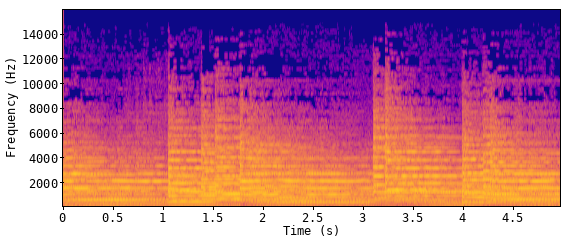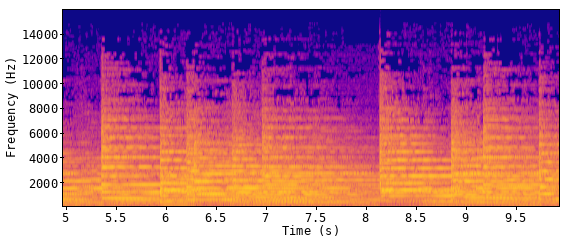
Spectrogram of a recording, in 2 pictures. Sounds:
bell

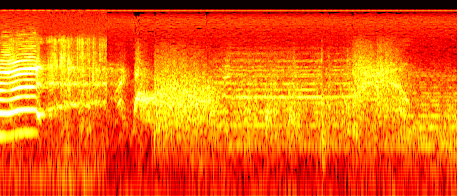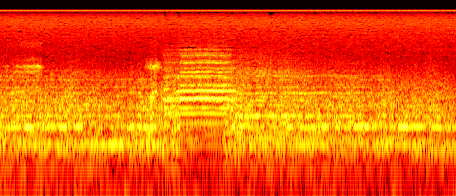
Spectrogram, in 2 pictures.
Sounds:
music, speech

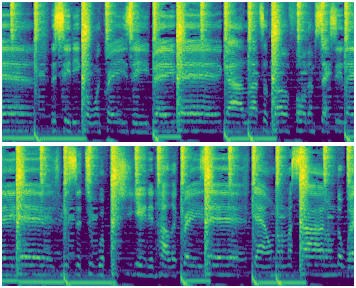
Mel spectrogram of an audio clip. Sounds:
music

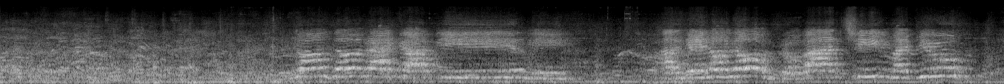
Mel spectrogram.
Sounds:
chatter, speech

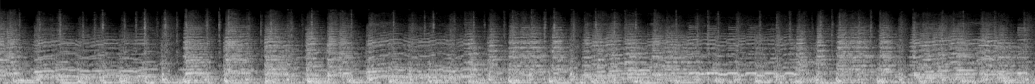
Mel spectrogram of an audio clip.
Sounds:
music, orchestra, musical instrument

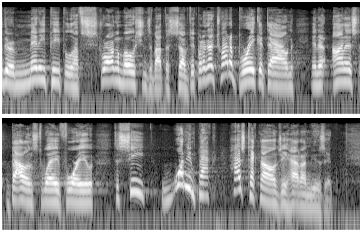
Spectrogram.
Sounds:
speech

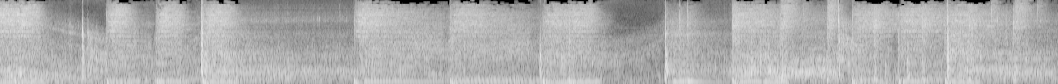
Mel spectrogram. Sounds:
skateboard, music

